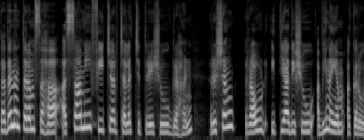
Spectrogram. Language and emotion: Sanskrit, neutral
